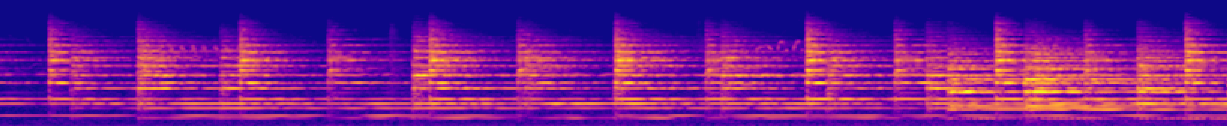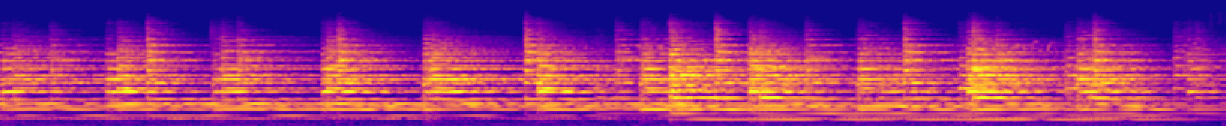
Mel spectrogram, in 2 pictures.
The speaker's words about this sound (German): ins vierstimmige Geläut der evangelischen Kirche St. Gallus in Lanzendorf mischt sich das Rauschen des Weißen Mains.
